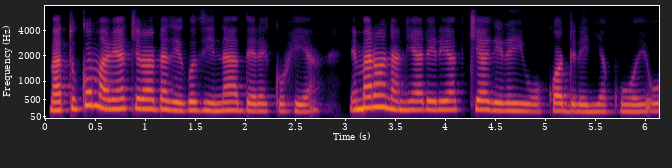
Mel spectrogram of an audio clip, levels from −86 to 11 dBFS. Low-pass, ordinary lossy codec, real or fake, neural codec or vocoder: 7.2 kHz; none; fake; codec, 24 kHz, 0.9 kbps, WavTokenizer, large speech release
